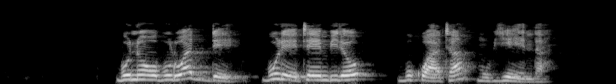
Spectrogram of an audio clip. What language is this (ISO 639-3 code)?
lug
